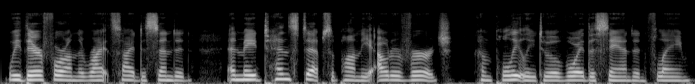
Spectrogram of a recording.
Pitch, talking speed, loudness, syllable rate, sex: 190 Hz, 190 wpm, -18 LUFS, 5.7 syllables/s, female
